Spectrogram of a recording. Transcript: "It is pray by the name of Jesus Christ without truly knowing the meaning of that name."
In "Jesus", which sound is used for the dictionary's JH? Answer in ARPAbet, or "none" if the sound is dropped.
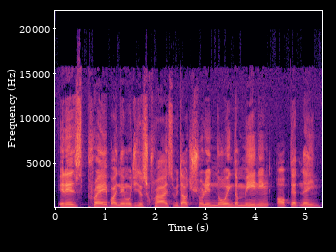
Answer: JH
